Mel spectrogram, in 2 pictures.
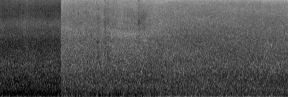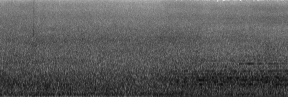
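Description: Steady rush of sea surf and wind. A louder rush cuts off abruptly about a second in, leaving a softer steady wash, and soft ambient music fades in near the end.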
